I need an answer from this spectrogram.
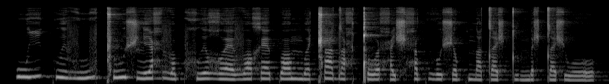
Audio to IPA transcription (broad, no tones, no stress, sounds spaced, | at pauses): w i kʷ e v u v ǁ u ʃ l e ħ v ɒ p xʷ e ʁʷ æ v ɒ x æ p ɒ ŋʷ æ ǁ o dˤ o ħ ǃ o ħ e ʃ ħ ɒ kʷ ɦ o ʃ ɒ kʷ n o tˤ i ʃ tʷ i ŋʷ e ʃ tˤ u ʃ w o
